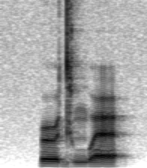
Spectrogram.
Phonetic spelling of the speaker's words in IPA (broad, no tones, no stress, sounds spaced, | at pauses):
ə˞ d i ŋʷ æ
